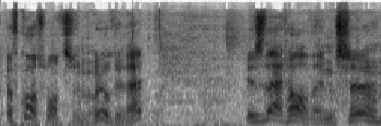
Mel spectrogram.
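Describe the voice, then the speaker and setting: Wry, pompous gentleman detective. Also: on the high side, very animated, moderate pace, faint music behind. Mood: breezily confident. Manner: dry, pompous, precise wording. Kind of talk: radio drama acting.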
